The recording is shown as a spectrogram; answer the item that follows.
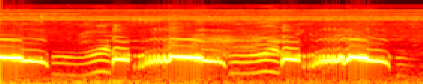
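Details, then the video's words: Albino local Barbary dove, used as a lure to stimulate other doves into calling, gives a melodious coo: a short note, a rolling pulsed trill, then a long steady tone that falls away, with a softer lower hum between phrases, repeated about every two seconds. "Pancingan Burung Puter Lokal Albino Gacor Suara Merdu"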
